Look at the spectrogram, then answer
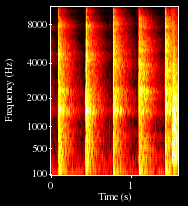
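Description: Five sharp, evenly spaced hammer blows on a seized brake caliper piston from a Perodua Kenari (Daihatsu Move), each a loud metallic knock with a short ringing decay, close up with no talking.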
